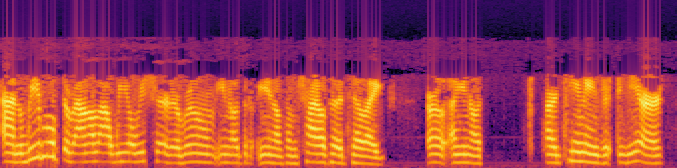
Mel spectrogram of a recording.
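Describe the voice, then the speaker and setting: A woman's voice: mid-range voice, no room sound. Earnest woman caller on phone line. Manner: earnest, halting with fillers. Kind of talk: telling a personal story.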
